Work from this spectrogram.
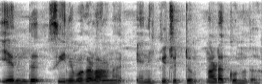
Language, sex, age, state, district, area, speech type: Malayalam, male, 45-60, Kerala, Palakkad, urban, read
